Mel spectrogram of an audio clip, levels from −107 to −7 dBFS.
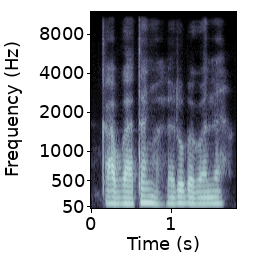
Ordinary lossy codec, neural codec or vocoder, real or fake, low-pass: none; codec, 24 kHz, 1.2 kbps, DualCodec; fake; 10.8 kHz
